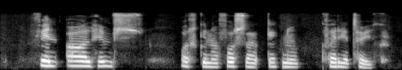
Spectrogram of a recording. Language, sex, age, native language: Icelandic, male, 11, Icelandic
